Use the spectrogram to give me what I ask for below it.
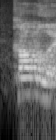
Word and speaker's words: Kamala: Kamala Harris. There you go. I've been you know what? I've been saying the whole weekend Kamala Harris, and then I messed it up. My bad, y'all. Kamala Harris.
